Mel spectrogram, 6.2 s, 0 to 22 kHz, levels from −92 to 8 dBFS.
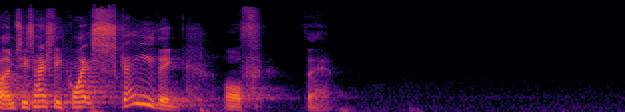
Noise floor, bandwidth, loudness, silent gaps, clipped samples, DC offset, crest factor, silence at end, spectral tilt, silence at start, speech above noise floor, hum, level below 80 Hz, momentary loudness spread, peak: -74 dBFS; 18 kHz; -23 LUFS; none; under 0.1%; under 0.1%; 22 dB; 2.95 s; -4 dB/octave; 0 s; 50 dB; none; -58 dBFS; 18 LU; -6 dBFS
